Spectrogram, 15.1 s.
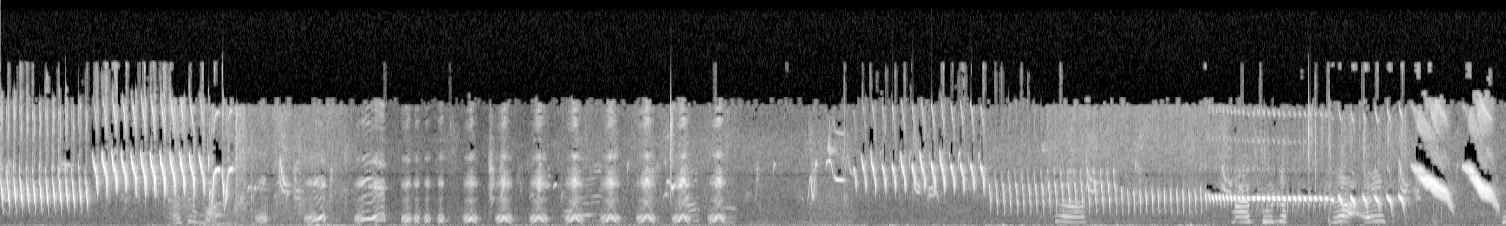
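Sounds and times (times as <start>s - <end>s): bird trilling: 0.0s - 7.4s, 8.1s - 15.0s
small birds chirping: 0.0s - 15.0s.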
